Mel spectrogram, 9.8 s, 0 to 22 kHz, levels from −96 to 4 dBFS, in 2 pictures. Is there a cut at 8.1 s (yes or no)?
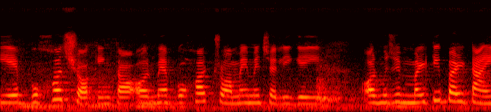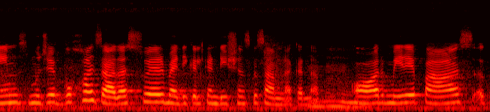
yes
